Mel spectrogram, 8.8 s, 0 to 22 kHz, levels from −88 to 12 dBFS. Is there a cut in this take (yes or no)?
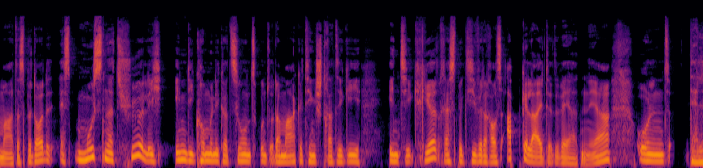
no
